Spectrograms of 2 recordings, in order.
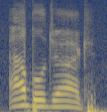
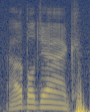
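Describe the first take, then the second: First: Very loud, high, drawn-out cry; frightened shout. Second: Higher, louder urgent call; shouted. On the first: Worried Twilight calls Applejack a second time, shouting hard. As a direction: yell the name in alarm. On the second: Twilight runs up behind Applejack, shouting. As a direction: call out to catch her attention. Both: Acted. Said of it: "Twilight shouted".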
